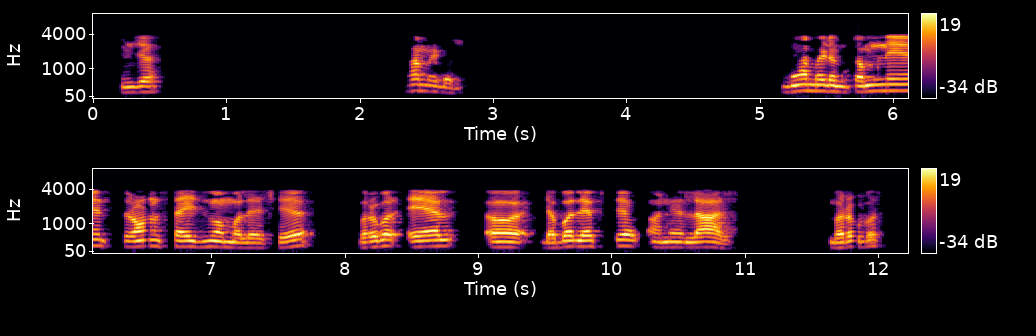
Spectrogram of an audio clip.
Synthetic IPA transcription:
ɦimd͡ʒa | ɦãmeɽəm | nãmeɽəmt̪əmnet̪ɾəɳsaɪd͡ʒmãməlet͡ʃʰe | bəɾobəɾel | ɖəbəleksepənelaɾd͡ʒ | bəɾobəɾ

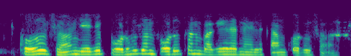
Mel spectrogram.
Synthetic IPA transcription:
koɾut͡ʃʰond͡ʑed͡ʑepoɽud͡ʒonpoɽɾut͡ʃʰonbaɡiɾaneɦelekamkoɾut͡ʃʰɔ̰n

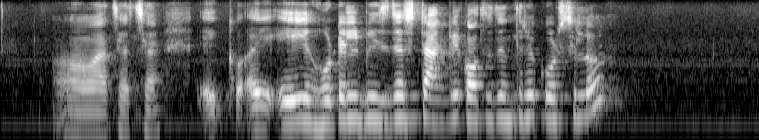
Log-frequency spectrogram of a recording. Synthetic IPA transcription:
o̰atːɕʰaatːɕʰa | ʔejɦoʈelbid͡ʑnesʈaŋkelkɔt̪od̪ind̪ʱoɾekoɾt͡ɕʰilo

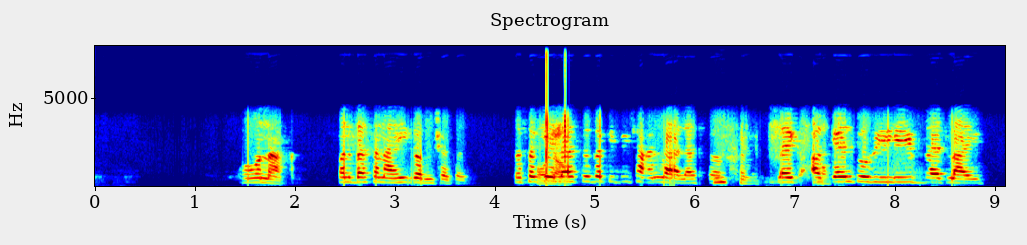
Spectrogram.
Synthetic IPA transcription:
ɦona | pəɳt̪əsəːnaɦiːkəɾuːɕəkət̪̚ | t̪əsəːkeləəst̪əːt̪̬əɾkit̪iːt͡ɕʰanɡʱaləəst̪əː | lajkəɡeɳʈuɾiliːʋd̪aʈlaif

